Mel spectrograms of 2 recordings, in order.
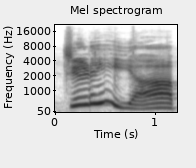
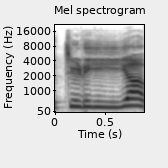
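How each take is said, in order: First: चिड़िया with short "chi-ri", drawn "yaa"; slow, careful "chi-ri-yaa" for चिड़िया; short i's. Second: चिड़िया with stretched middle "ree": chi-reee-yaa; चिड़िया misread with a long ee in ड़ि; wrong long i. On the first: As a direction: keep both i's short in चिड़िया, lengthen only the end. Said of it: "इस पे छोटी लगेगी". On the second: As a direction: draw out the second vowel of चिड़िया. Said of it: "ड़ा पे बड़ी लगा देते हैं". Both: Shown as a demonstration.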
